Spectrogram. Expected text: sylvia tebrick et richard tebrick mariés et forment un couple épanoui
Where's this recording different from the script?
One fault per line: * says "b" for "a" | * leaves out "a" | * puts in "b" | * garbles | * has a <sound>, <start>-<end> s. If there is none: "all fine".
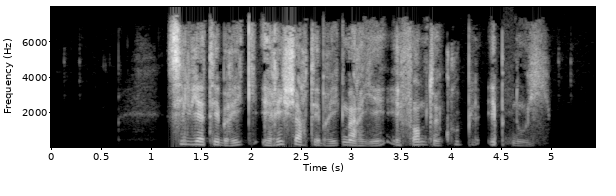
* has a dropout, 4.5-4.6 s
